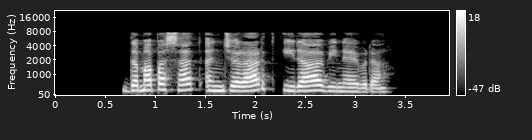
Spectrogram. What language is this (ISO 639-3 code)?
cat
